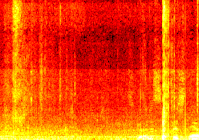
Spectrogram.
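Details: Hive of honey bees hums while the upper small frames, nearly full, are set aside for a look at the bottom frame; continuous low buzzing, with brief voiced chirps and knocks near the end.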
